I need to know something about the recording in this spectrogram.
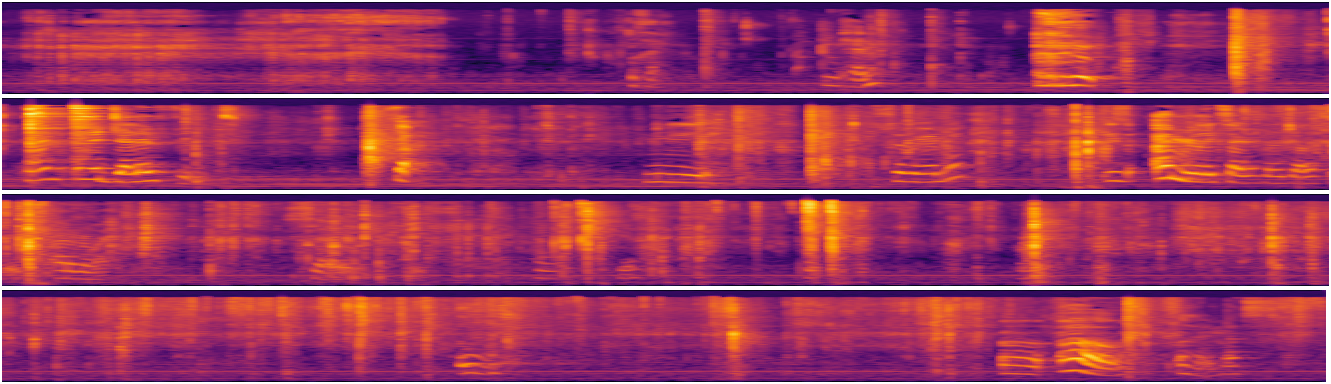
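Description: A girl's sped-up, unnaturally high voice in short spurts of talk and laughter, mixed with frequent sharp clicks and handling noises from things being picked up and set down on a stone counter. A faint steady hum runs underneath.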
